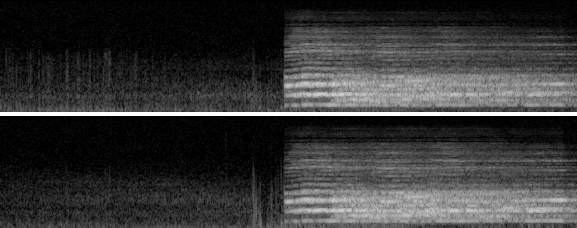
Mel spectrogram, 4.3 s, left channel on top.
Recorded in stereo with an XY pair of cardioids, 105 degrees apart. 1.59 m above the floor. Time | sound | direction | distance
2.1 | a scream | 30° left | 0.6 m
